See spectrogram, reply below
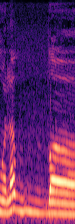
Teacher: هذه ضاد ليست إلا دالة مفخمة كما يقول علماء التجويد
